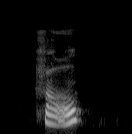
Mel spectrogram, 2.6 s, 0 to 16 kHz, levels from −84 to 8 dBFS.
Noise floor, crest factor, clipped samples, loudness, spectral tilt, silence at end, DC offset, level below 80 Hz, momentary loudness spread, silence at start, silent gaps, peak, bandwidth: -81 dBFS; 18 dB; under 0.1%; -26 LUFS; -7.5 dB/octave; 1.1 s; under 0.1%; -84 dBFS; 8 LU; 0.8 s; none; -12 dBFS; 7.8 kHz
